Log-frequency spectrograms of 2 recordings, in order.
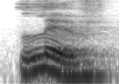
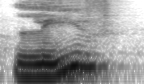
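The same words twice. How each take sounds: First: "Live" with an eh-like vowel; short-i pronunciation. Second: "Live" said as "leave", with tense ee; long-i pronunciation. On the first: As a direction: say "Live" as "lev". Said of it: "a letra I tem som de E". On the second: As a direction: say "Live" as "leev". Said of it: "A letra E tem som de I". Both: Shown as a demonstration.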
